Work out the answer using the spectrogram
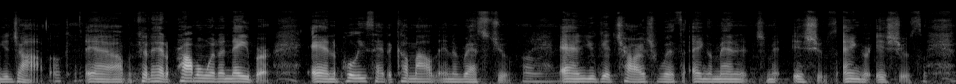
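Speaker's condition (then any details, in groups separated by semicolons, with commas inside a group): No condition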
